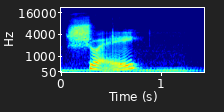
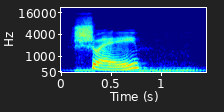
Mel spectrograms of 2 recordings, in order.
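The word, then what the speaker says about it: 水: Our first is pronounced shui, shui, and that means water.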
